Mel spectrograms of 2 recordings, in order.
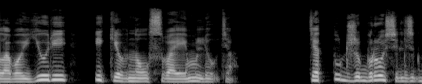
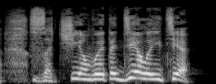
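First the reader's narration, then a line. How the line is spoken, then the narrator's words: Shouting. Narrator (Russian): закричал Максим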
